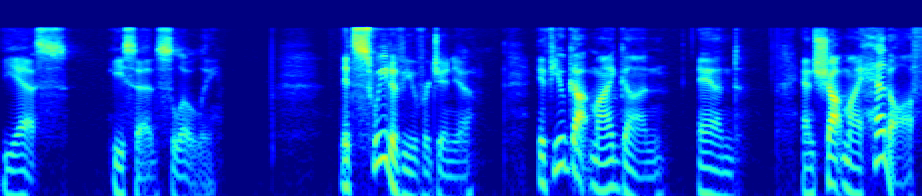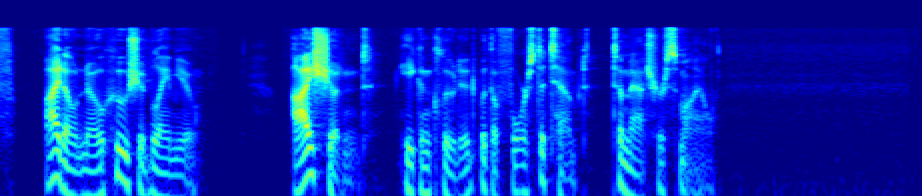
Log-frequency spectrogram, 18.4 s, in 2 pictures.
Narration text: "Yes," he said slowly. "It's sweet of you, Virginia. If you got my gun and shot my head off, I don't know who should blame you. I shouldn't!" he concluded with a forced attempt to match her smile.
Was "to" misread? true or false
false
